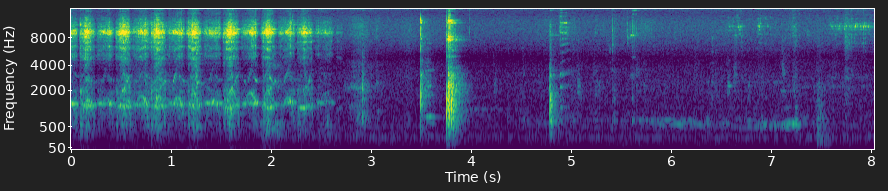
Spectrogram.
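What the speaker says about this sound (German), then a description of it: "So, jetzt feilen wir das nach." Rhythmic rasping strokes of a file scrape a metal wristwatch part at a steady pace, then give way to a few sharp knocks and scattered scraping.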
